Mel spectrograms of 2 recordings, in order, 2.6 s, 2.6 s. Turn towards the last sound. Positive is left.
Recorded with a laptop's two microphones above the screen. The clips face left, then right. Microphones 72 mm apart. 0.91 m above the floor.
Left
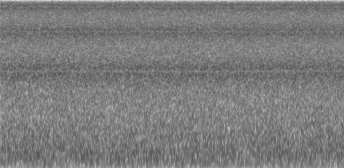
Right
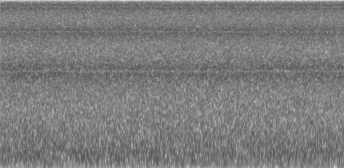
No sound to turn to.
